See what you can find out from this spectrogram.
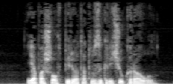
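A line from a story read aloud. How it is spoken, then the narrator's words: Quick speech. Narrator (Russian): быстро проговорил Гаспарян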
